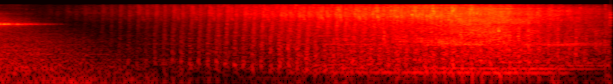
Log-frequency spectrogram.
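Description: Rapid automatic gunfire, a dense run of shots that grows louder toward the end, with a low steady drone joining about halfway through.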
